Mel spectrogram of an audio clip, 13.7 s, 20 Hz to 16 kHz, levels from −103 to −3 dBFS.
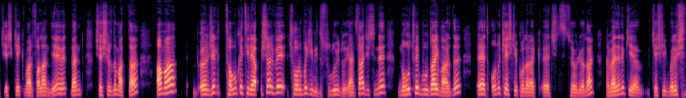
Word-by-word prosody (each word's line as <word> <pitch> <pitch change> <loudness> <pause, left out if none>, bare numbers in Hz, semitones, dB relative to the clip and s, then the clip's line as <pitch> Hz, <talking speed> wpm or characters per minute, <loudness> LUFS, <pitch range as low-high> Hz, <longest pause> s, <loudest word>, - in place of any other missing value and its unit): keşkek 140 0 -8
var 120 -2 +1
falan 130 -1 -1
diye. - - 0
Evet, 190 +1 -2
ben 155 +2 +2 0.3
şaşırdım 155 +3 -4
hatta 230 - +3 0.4
ama 230 +8 +7 0.5
öncelikle 220 +8 +2
tavuk 185 +4 -1
etiyle 205 -5 0
yapmışlar 175 +8 +3
ve 465 -1 +5
çorba 170 +3 -1
gibiydi, 155 - -8
suluydu. 160 +6 -6
Yani 120 0 -3
sadece 190 - +1
içinde 205 +9 -4 0.2
nohut 155 +6 -1
ve 210 -5 +6
buğday 175 +1 +5
vardı. 130 - 0 0.3
Evet, 180 - +4
onu 165 +7 -5
keşkek 170 -8 -3
olarak, 125 -2 -2
eee, 120 -1 -2
ç - - -18
s - - -19
söylüyorlar. 115 - -2 0.2
Hani, 120 +3 -7
ben 140 +2 +5
dedim 210 +6 -2
ki: 185 -4 -8
"Ya, 110 - -1 0.2
keşkek 140 +1 -8
böyle 150 +1 +2
bir 155 - -7
şey 145 - -7
165 Hz, 180 wpm, -24 LUFS, 135-195 Hz, 0.5 s, ama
